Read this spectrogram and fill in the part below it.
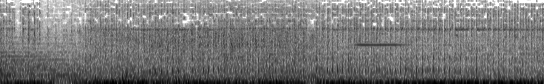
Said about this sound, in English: A man's jackhammering the road outside Miracle Motion Pictures.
